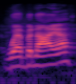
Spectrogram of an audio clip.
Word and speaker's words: Wembanyama: speaking of guys whose last name we're going to pronounce 17 different ways in this next 10-minute segment. Wembanyama?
